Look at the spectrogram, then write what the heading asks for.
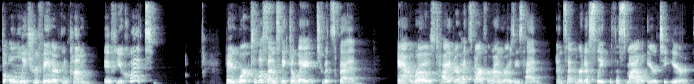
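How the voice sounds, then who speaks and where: A woman reading a children's picture book aloud, expressively and deliberately, with dramatic pauses. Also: fairly low pitch, lively intonation, sharp tone, echoey room.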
